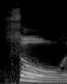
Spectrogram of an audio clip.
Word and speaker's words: Sowell: Sowell is how you say your name.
